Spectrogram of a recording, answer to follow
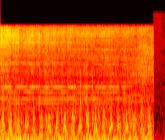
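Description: Helicopter rotor sound effect, a fast steady chop, mixed with jingle music; it cuts off suddenly near the end.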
